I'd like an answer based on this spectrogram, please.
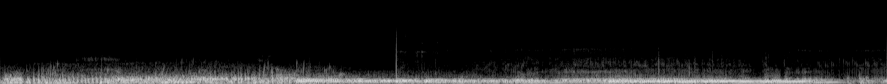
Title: stomach growling 34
